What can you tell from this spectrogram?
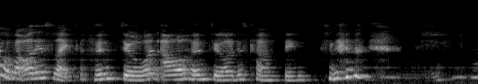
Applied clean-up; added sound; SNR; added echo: neural separator model SepFormer DNS4.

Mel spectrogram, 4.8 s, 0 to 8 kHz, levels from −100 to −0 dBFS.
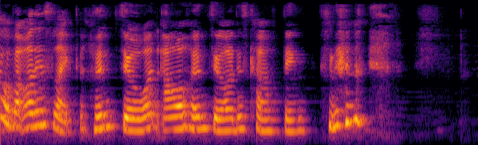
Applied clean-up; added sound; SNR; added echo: neural mask model DeepFilterNet 3.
